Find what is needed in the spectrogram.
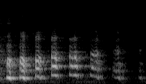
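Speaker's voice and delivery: high, falling real laugh; burst of laughter. Real, not acted. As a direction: laugh out loud at your own joke. Laughs at her own joke. (carcajada aguda y espontánea)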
